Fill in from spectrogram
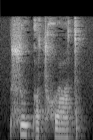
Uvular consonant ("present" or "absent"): present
